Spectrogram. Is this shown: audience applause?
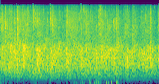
yes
